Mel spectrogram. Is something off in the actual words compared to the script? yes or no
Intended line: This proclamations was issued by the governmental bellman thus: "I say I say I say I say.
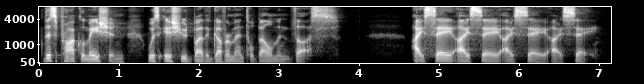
yes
